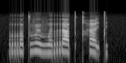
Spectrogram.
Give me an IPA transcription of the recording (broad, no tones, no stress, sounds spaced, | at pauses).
r ɔ t v ø v ə r a t qʰ i t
